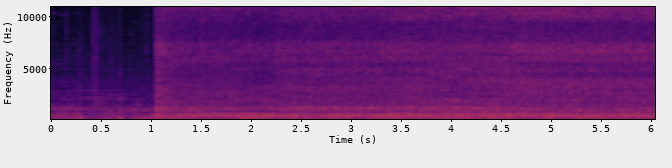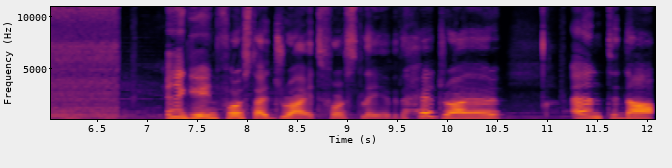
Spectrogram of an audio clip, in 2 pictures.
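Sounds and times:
soft background music: 0.0 - 12.0
hair dryer blowing: 1.1 - 6.8.

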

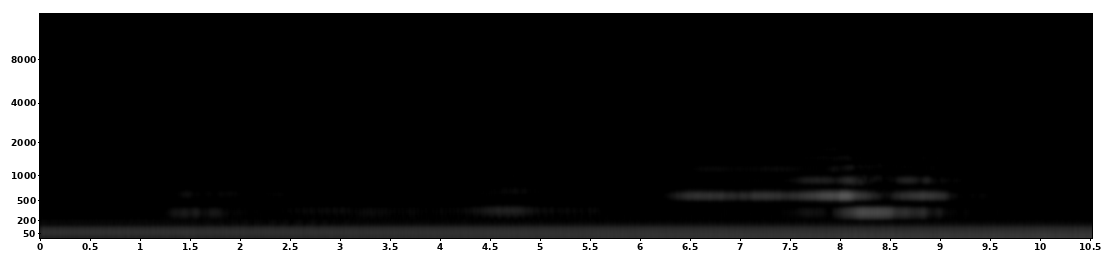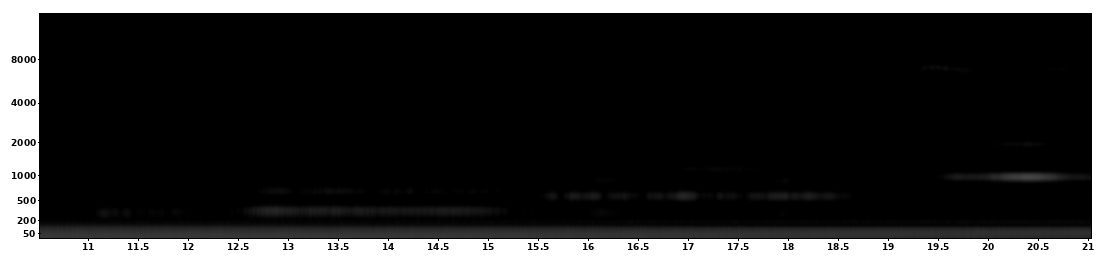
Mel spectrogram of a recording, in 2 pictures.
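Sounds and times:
bass flute low notes: 1.2 - 9.7, 11.0 - 21.0.

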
